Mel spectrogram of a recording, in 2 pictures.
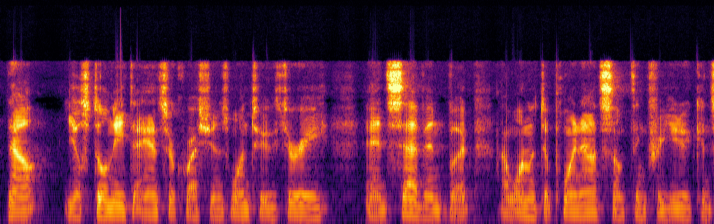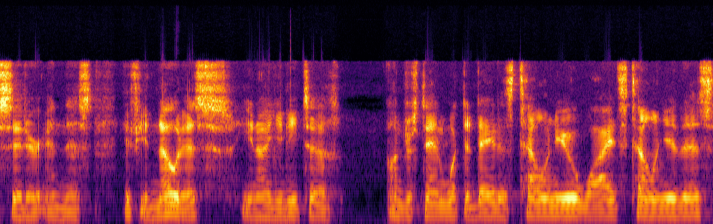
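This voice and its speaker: A man giving a step-by-step spreadsheet tutorial as an instructor, explaining deliberately. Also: on the low side, gravelly, a bit bright.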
